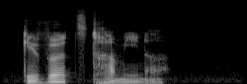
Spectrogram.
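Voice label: pronunciation de gewürztraminer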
